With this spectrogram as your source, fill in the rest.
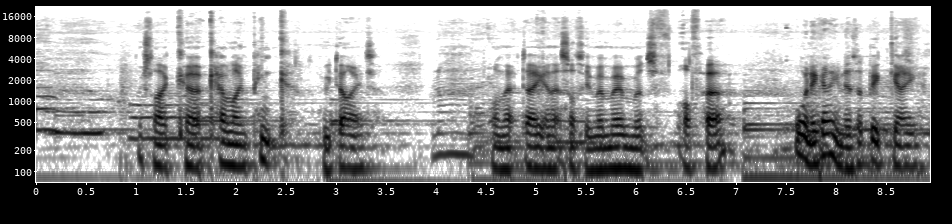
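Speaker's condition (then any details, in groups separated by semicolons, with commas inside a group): No condition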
